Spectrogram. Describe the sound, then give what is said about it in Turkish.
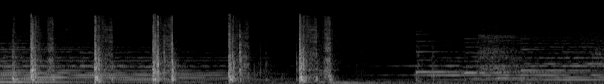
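A pen jabs holes through the closed lid of a small cardboard box in a series of sharp, hollow thunks, several in quick pairs, fairly loud over a steady tonal background hum. “Kolinin kapağını kapatan Dev kapağın üzerine kalem yardımıyla delikler açıyor.”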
